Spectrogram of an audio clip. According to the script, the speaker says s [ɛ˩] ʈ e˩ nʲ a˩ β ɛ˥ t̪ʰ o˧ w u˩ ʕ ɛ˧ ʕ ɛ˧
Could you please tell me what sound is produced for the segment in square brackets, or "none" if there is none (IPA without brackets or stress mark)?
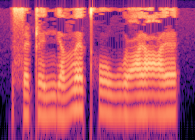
ɛ˩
